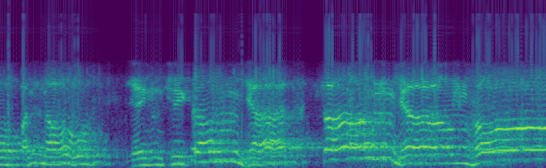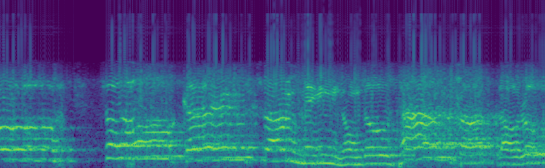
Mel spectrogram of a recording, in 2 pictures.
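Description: A man singing without accompaniment into a microphone over the stage sound system, in long held notes broken by short pauses for breath.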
